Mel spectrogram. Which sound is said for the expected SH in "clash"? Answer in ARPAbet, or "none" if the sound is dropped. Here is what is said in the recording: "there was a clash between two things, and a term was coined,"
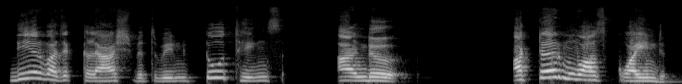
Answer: SH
